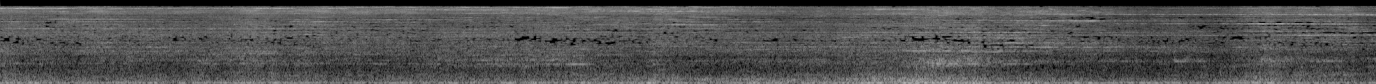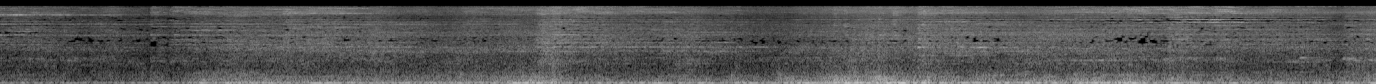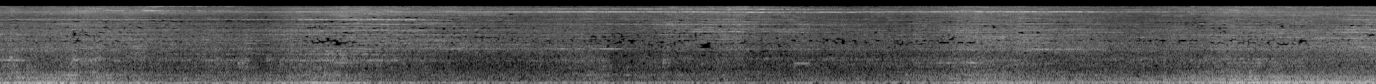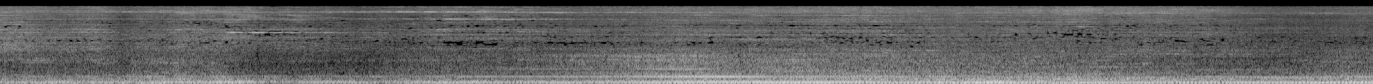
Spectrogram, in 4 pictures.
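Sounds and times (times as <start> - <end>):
diesel locomotive engine: 0.0 - 55.0
steel wheels squealing on rails: 0.0 - 55.0
freight cars rolling past: 39.0 - 55.0.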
